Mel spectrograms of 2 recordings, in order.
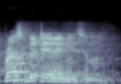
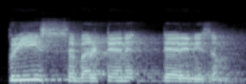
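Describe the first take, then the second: First: The word starts with a full 'pres' sound. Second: The word starts with a plain 'pre' sound. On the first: The speaker calls it right. "I should pronounce this word like Presbyterianism" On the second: The speaker calls it wrong. "It's not a pre"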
